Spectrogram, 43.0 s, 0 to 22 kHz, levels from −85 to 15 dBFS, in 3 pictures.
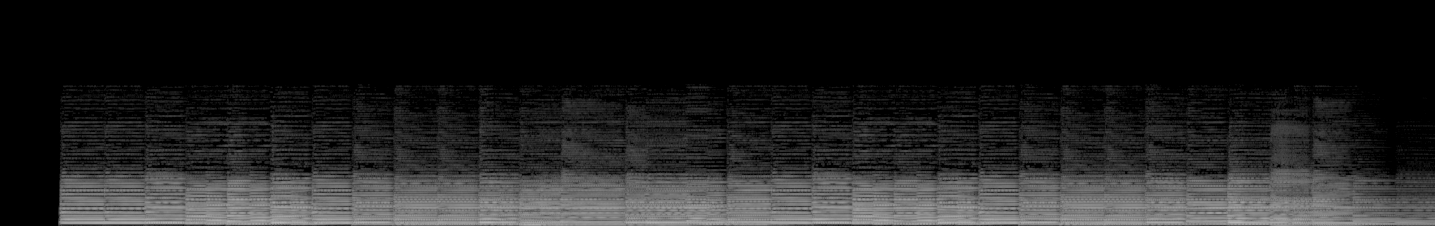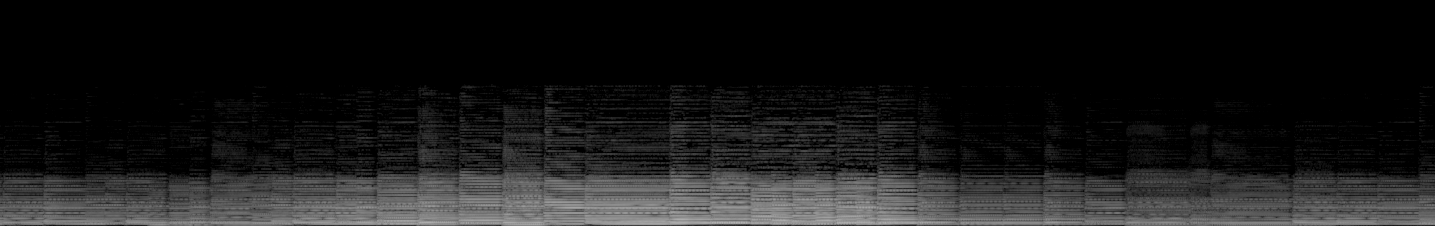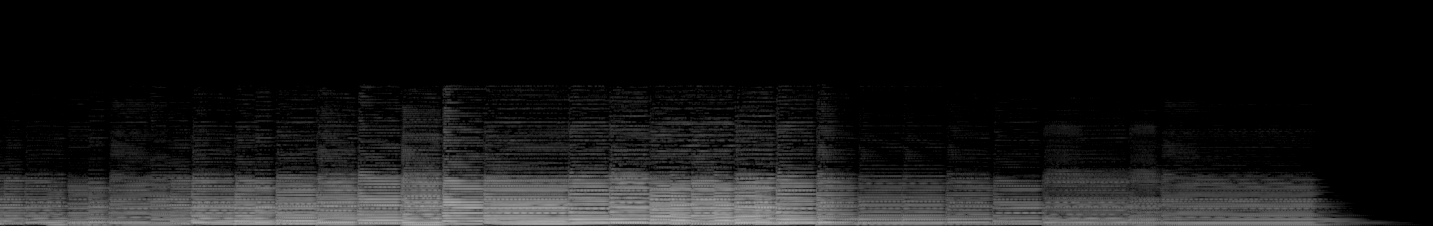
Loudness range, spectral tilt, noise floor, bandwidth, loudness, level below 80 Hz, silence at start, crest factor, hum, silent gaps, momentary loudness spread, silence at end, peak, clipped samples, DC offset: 15 LU; -5 dB/octave; under -90 dBFS; 12.5 kHz; -20 LUFS; -76 dBFS; 0.6 s; 18 dB; none; none; 16 LU; 1 s; -4 dBFS; under 0.1%; under 0.1%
